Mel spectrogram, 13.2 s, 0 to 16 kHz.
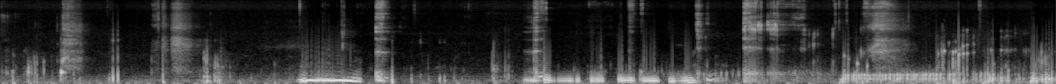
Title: Badly bloated non-stop burps for 6 minutes 💓💓💓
